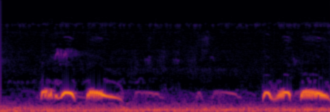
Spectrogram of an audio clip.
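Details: Spotted dove trained as a decoy bird for ground decoy trapping. It sings coo phrases: a quick double note and a longer descending coo, softer connecting notes, then the double-and-long pattern again, over a low hum.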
